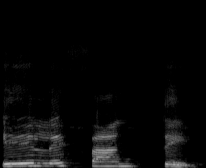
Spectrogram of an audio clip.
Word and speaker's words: elefante: vamos esquecer essa pronúncia na língua espanhola é e sempre é o ok continuando a letra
